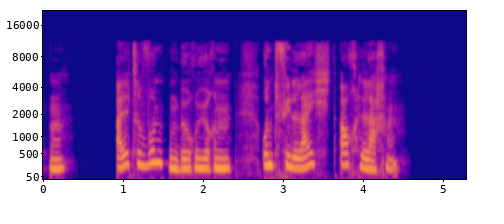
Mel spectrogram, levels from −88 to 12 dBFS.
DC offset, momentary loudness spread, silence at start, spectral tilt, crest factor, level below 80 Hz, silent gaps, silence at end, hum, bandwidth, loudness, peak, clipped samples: under 0.1%; 11 LU; 0.1 s; -6 dB/octave; 16 dB; -58 dBFS; 0.54-0.92 s; 0.85 s; none; 11.5 kHz; -19 LUFS; -4 dBFS; under 0.1%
